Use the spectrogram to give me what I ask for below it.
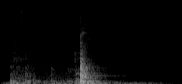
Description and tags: Doorbell Pull with Bell Store Bell
Old fashioned doorbell pulled with lever, recorded in old house from 1890
Doorbell, Pull, Store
